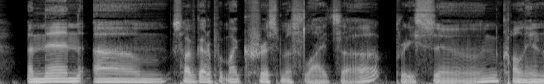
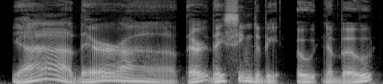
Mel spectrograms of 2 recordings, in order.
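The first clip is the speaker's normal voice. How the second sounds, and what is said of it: Canadian accent. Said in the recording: “my Canadian dialect”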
